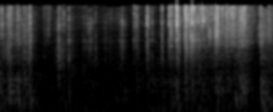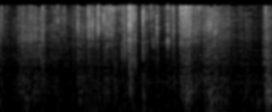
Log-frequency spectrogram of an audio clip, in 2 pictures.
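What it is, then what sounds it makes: Dry soap flakes, crunching. Thin, brittle pink, teal and green dry soap shards are snapped and crumbled between fingers with long pink nails. Quick, dry, bright crackles and crunches come in irregular bursts, with sharp snaps over a faint hiss and almost no low end.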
